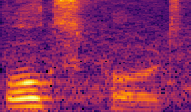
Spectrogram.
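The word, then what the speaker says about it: Oxford: অক্সফোর্ড, Cambridge, ওক্সফোর্ড, উচ্চারণটা কী হবে? ওক্সফোর্ড, Cambridge, Longman, এই ডিকশনারি অনুসরণ করতে হবে।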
